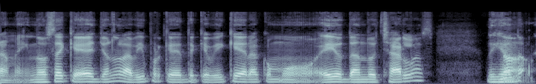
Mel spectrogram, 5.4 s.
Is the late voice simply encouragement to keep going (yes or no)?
yes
